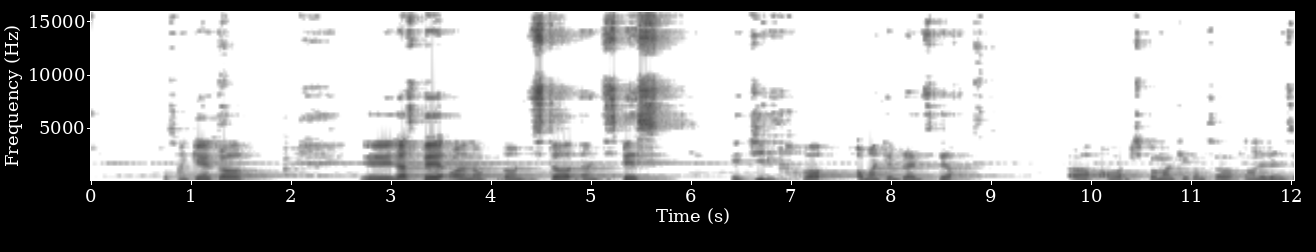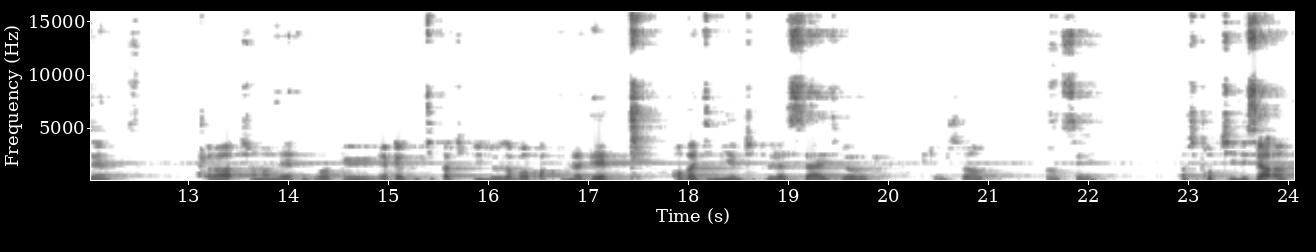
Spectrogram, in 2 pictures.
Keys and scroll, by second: 0.2 KP_7, 0.5 KP_5, 11.1 KP_2, 11.4 KP_4, 11.5 KP_5, 19.8 KP_Decimal, 20.1 KP_5, 23.6 4.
